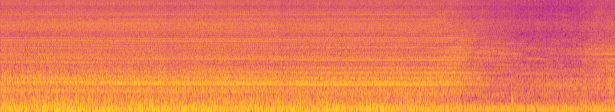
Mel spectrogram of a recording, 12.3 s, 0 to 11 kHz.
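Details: Jeep Commander/Grand Cherokee 5.7 L HEMI V8 after replacing the poly-ribbed belt: a steady, even hum with a smooth belt-driven whir and no squeal or chirp. The engine runs normally.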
